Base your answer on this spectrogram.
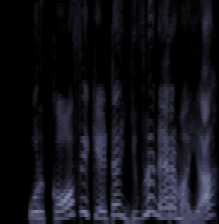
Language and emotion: Tamil, angry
